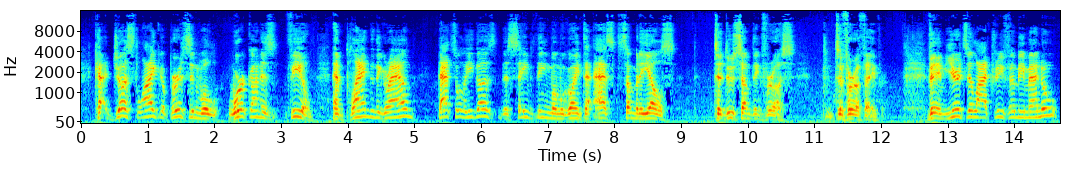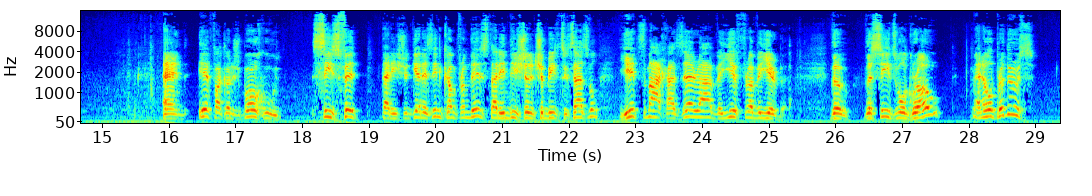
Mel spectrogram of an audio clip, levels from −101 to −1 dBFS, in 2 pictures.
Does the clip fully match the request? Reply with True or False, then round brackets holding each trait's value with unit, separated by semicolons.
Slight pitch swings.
False (4.8 semitones)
